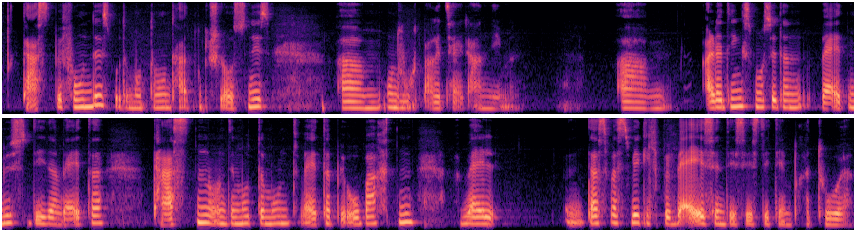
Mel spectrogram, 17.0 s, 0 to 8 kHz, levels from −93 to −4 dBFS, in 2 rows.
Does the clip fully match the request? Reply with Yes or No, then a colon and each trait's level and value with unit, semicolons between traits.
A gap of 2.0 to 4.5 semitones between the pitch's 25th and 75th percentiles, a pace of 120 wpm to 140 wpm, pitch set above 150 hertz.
Yes: average, 2.8 semitones; average, 130 wpm; high, 190 Hz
